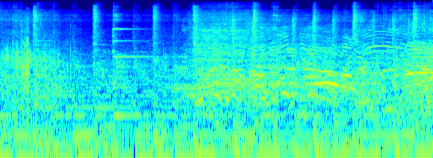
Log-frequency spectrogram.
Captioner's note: cheers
